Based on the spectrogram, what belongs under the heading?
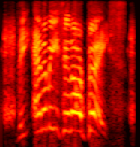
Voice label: enemy in base, MALE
